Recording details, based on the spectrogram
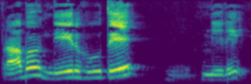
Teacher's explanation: ਨਾ ਵਿੱਚ ਡੈਸ਼ ਦੇ ਕੇ ਬੋਲਣਾ ਨੇਰਹੂ ਲਮਕਾ ਕੇ ਜੇ ਬੋਲਣਾ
